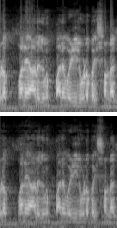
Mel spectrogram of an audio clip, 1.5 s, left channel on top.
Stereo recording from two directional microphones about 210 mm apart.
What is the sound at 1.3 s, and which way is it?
Speech, 25° left (ahead or behind).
